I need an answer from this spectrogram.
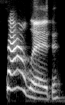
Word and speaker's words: salad: to match this picture so we need to make that a say ah salad salad that first syllable is accented we do have some obvious coding for number 20.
